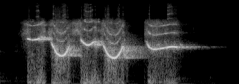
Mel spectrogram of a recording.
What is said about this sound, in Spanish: Hay otras cositas, como por ejemplo, si sustituyes una palabra, chiquillo, por ejemplo, tiene tres sílabas, pero si silbas, por ejemplo, rinoceronte, estamos hablando de cinco sílabas, por tanto.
